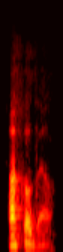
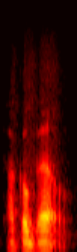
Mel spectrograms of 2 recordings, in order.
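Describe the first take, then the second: First: The stress falls on Taco. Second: The stress falls on Bell.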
